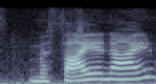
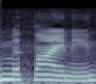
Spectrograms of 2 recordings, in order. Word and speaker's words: methionine: hear about biotin and methionine forgive me if i don't pronounce it properly and correct me on that is there a certain relationship between biotin and methionine it's actually methionine but you're close i knew what you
